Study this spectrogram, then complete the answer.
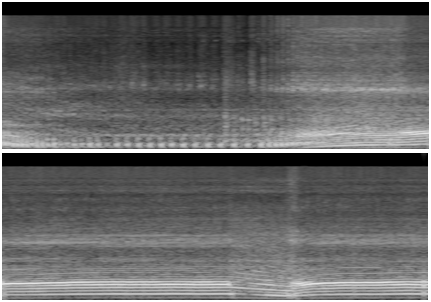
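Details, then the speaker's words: Honda Grand motorcycle with a low rev ceiling, kick-started on a replacement CDI; kick thumps catch, revs climb and stall at a low flat ceiling, dip and return; ceiling higher than with the original CDI; weak stator and pulser coil suspected of capping rpm. "Ini enak hidupnya, cuman masih sama mentok. Cuman bedanya dengan yang lama."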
